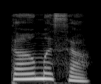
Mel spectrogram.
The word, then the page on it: ಥಮಾಸ: kannada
